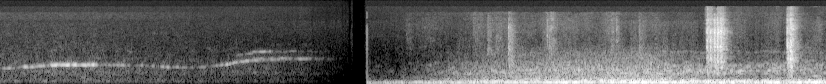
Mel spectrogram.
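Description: Wind sound effects opening an audio drama: a faint wind howl that wavers and then rises in pitch, then a low gale-wind rumble that starts suddenly about halfway and swells, with a few sharp creaks or knocks over it.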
